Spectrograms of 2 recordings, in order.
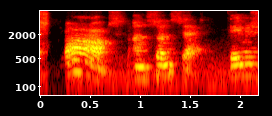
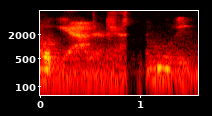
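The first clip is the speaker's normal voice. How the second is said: whispered, unsure; whispered to herself at the door; whispered, doubtful of the dogs man; hushed aside; 6 semitones higher, 13 dB quieter than usual. Retold or imitated. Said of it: "I'm going".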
